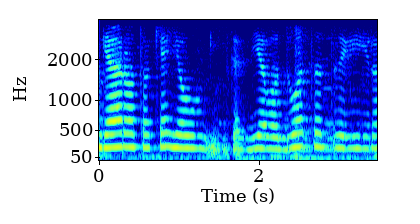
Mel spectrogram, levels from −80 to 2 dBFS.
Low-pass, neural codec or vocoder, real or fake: 3.6 kHz; none; real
